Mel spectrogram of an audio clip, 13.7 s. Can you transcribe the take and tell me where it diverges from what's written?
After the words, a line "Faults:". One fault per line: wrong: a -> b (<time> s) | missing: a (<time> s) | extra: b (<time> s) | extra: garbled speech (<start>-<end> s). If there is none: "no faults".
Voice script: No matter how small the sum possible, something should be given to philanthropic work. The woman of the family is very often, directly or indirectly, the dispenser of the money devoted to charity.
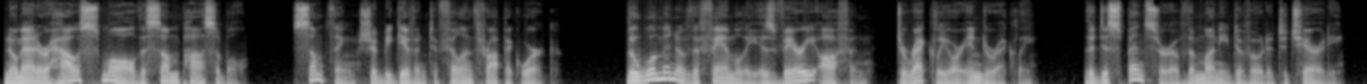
No matter how small the sum possible, something should be given to philanthropic work. The woman of the family is very often, directly or indirectly, the dispenser of the money devoted to charity.
Faults:
no faults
